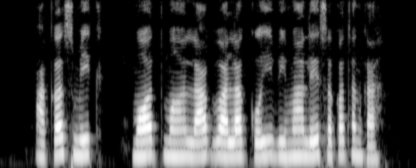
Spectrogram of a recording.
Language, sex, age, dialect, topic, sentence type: Chhattisgarhi, female, 25-30, Eastern, banking, question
